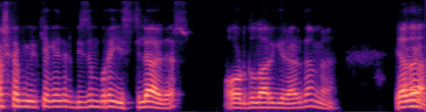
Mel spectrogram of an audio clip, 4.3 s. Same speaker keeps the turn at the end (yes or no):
yes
